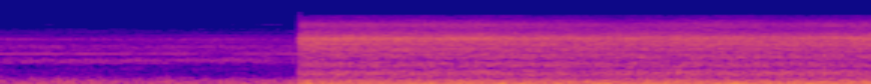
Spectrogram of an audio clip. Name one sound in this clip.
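A large jet aircraft roars as it takes off.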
